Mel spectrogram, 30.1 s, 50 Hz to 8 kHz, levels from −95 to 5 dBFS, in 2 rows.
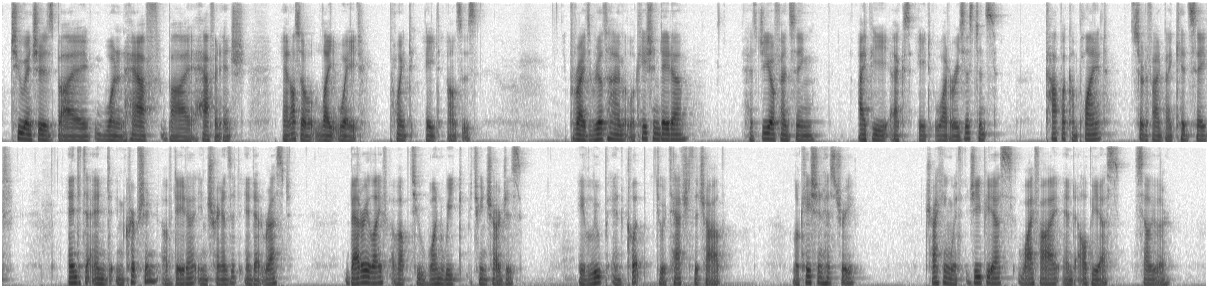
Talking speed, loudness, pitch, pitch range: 135 wpm, -23 LUFS, 100 Hz, 90-110 Hz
